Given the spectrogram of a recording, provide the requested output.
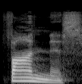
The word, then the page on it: fondness: American English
